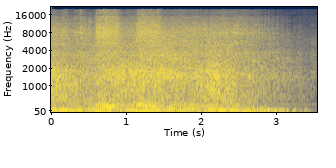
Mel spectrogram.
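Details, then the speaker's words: Polaris Sportsman 700 engine whose carburetor is suspected to hold lacquer thinner, varnish and deck stain instead of gasoline. Rough, uneven revving bogs and fades out instead of holding revs; the engine is barely running. "And that's all we're going to get cuz like I said, I'm pretty certain this carburetor is full of lacquer thinner varnish and deck stain as opposed to gasoline."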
